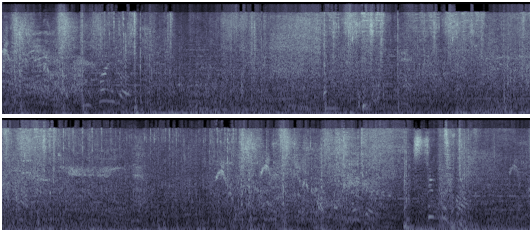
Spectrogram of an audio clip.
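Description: Confringo fire-blast spells from Hogwarts Legacy erupt in dense, continuous booms and crashes through a busy combat mix, with a voice shouting spell names and other spells firing between them.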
